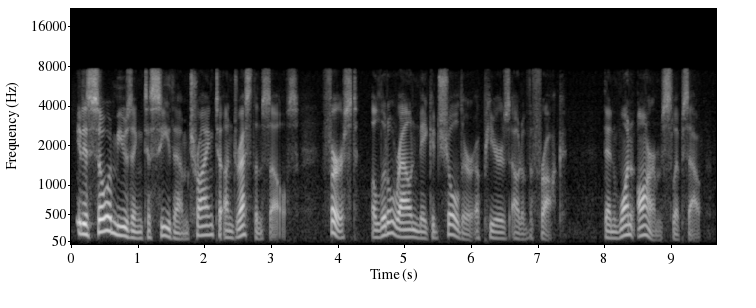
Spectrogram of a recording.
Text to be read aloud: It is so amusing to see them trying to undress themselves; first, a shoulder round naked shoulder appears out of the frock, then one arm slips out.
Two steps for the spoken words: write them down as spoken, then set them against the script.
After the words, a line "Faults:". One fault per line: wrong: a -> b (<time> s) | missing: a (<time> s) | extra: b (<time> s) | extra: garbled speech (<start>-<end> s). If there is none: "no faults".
It is so amusing to see them trying to undress themselves; first, a little round naked shoulder appears out of the frock, then one arm slips out.
Faults:
wrong: shoulder -> little (4.6 s)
